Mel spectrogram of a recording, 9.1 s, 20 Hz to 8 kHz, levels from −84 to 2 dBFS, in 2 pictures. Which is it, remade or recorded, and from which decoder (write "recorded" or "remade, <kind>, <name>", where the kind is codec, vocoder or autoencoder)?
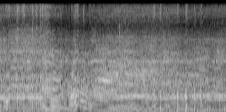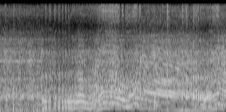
recorded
